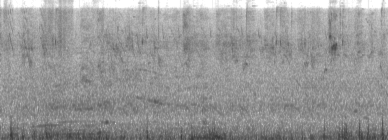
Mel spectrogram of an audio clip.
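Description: Small birds chirping repeatedly over a low, uneven rumble.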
